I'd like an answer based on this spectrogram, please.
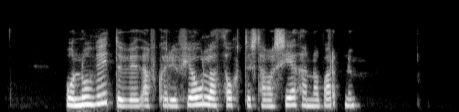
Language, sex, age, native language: Icelandic, female, 20-29, Icelandic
